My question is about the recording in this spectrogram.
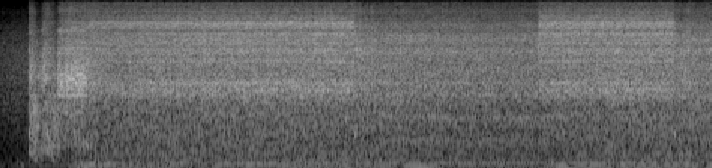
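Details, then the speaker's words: Carb-swapped truck after float level adjustment and removing an old screw: starts and idles with a low, uneven, wavering drone that never settles, running slightly better after a rev; stumble still unexplained, throttle linkage suspected. "It seemed to be running better when I did a little rev up. It didn't just immediately try to die."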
